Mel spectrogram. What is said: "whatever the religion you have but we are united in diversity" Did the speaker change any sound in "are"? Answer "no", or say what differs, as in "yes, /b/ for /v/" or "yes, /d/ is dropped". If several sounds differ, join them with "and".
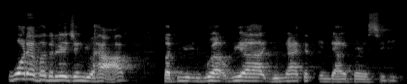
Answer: yes, /w/ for /ɹ/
